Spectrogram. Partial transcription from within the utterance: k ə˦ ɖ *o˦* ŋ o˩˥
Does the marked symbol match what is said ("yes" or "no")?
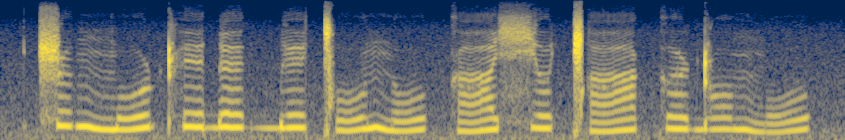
no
